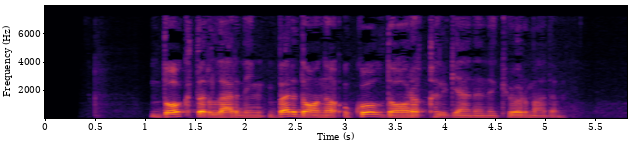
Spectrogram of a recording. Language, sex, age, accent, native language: Uzbek, male, 25-34, Andijon, Uzbek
